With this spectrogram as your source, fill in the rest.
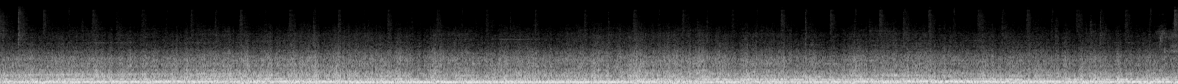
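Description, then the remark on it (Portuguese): A car engine roars steadily and loudly as the driver floors it down a long straight with a sportier drive mode engaged, its deep droning tone sustained for the whole stretch with no voices. “Vou pegar o retão agora e pisar fundo.”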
